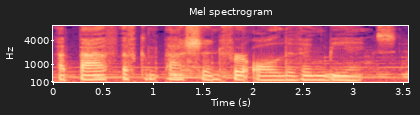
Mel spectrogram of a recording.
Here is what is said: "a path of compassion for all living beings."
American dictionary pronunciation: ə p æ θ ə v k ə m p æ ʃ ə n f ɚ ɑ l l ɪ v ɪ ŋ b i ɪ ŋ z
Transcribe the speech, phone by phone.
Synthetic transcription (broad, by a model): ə b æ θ ə v k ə m p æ ʃ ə n f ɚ ɑ l l ɪ v ɪ ŋ b i ɪ ŋ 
